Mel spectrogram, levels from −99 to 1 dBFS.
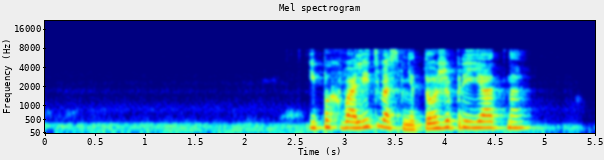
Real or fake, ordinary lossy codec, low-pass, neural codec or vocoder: fake; none; none; codec, 16 kHz, 16 kbps, FunCodec, trained on Chinese and English, 50 frames a second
